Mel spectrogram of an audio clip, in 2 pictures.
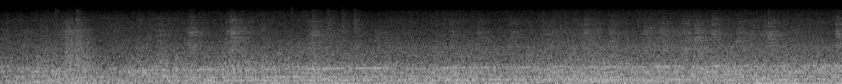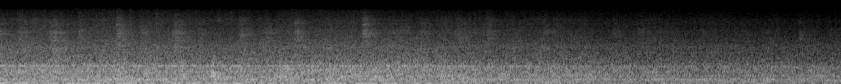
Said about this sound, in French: Cette rame, ce soir, j'ai dû courir pour l'attraper.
